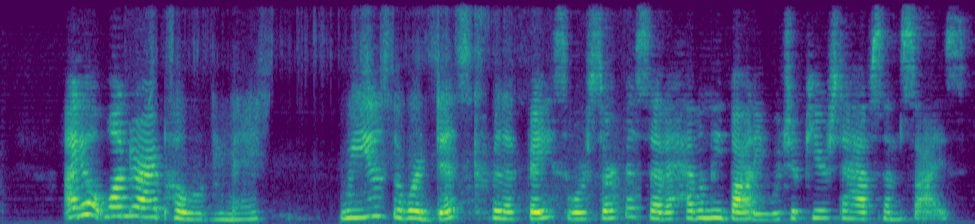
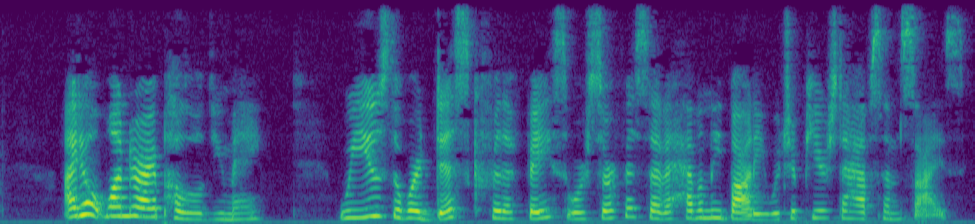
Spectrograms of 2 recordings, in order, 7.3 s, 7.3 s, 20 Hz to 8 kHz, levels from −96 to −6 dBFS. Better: second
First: noise reduction (neural separator model SepFormer DNS4)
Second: none

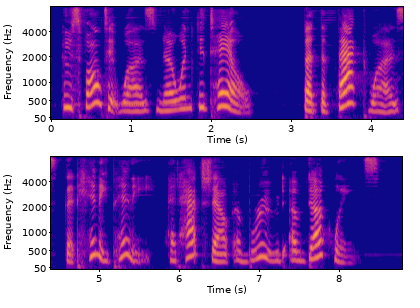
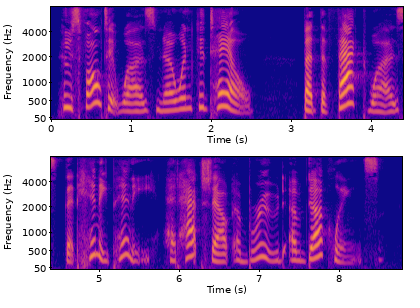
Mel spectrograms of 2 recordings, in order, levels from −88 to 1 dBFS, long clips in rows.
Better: second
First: noise reduction (neural mask model DeepFilterNet 3)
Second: none

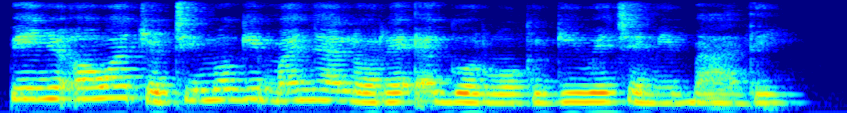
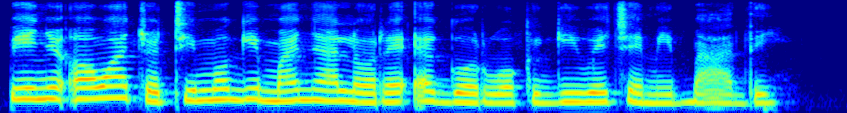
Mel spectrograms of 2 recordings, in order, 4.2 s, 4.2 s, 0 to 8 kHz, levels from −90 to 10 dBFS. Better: second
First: room echo; dies away in 0.3 s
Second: none

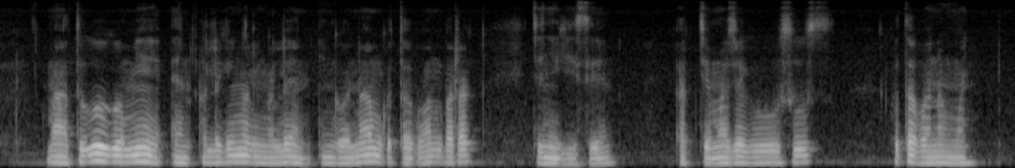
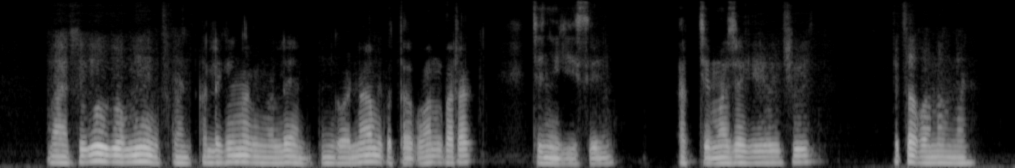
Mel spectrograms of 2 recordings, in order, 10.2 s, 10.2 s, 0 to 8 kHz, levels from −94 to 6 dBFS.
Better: first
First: none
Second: noise reduction (neural mask model DeepFilterNet 3)

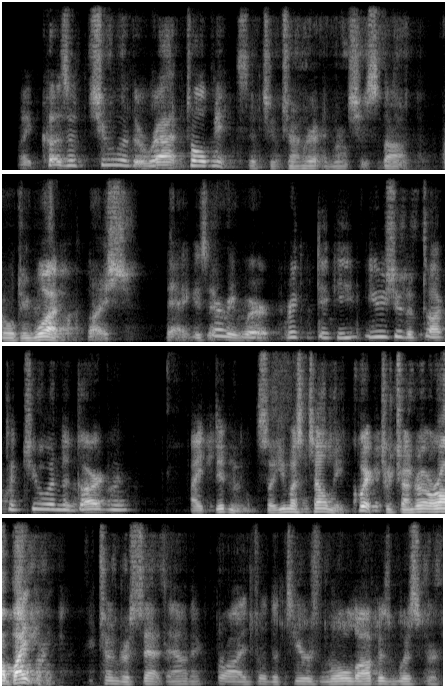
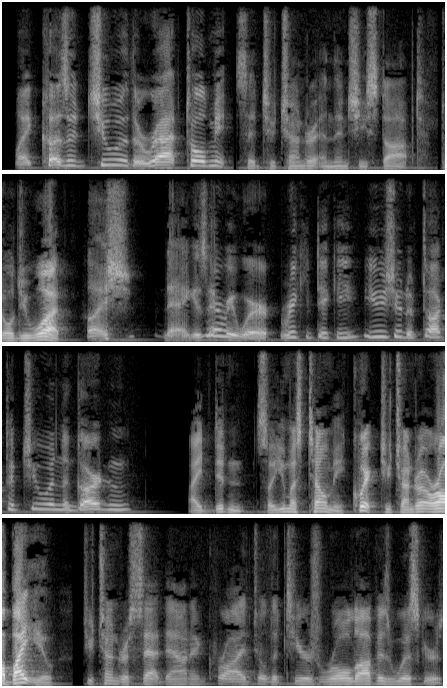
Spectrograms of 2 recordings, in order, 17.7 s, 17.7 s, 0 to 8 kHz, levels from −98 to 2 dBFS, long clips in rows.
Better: second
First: noise reduction (neural mask model DeepFilterNet 3)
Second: none

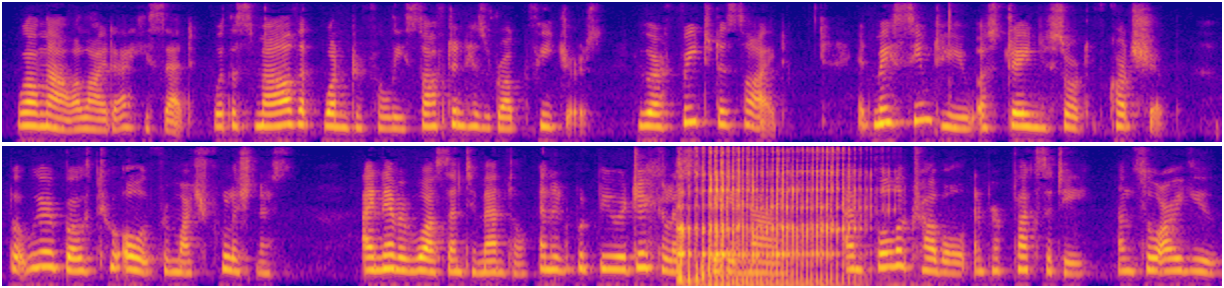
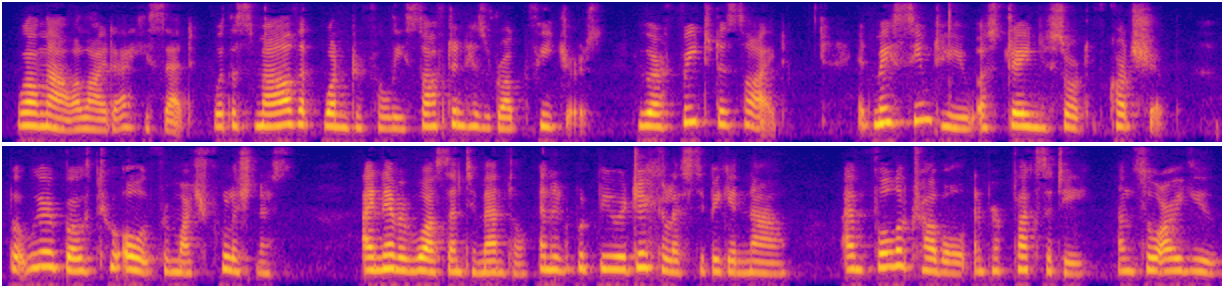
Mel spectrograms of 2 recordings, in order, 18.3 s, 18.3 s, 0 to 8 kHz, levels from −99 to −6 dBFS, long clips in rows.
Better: second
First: background sound (Burping, eructation); 1 dB above the speech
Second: none

